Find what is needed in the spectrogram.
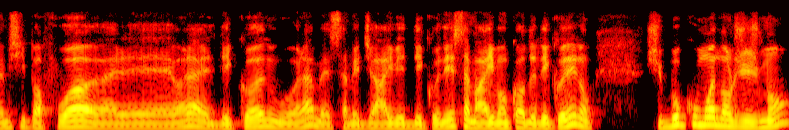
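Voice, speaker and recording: Talking at a very fast pace, a man keeps a medium pitch with ordinary variation. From northern France, Picardy (Beauvais area). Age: 40s. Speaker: former rugby player. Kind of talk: podcast interview. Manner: casual.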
